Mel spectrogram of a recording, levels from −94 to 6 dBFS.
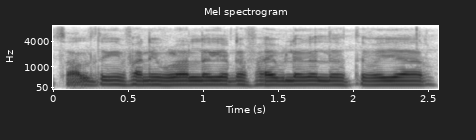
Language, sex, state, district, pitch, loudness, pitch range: Bengali, male, Assam, Hailakandi, 140 Hz, -12 LUFS, 140-145 Hz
